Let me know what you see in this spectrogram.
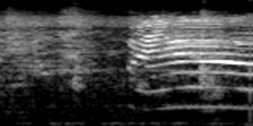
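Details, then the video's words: A black cat's sweet meow: a brief soft sound, then a clear, bright sustained meow rich in harmonics, holding steady for nearly a second. "shadow has sweetest meow"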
